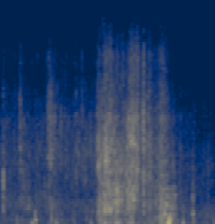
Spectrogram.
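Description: A climber scrambling up a steep forest slope by hand and foot: scuffing and rustling in leaf litter and undergrowth, with scattered knocks. It grows louder about a second in and ends with a dull thump as a grip or step lands.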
